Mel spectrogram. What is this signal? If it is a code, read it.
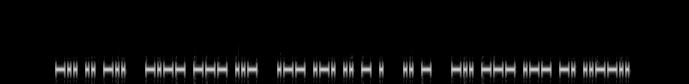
Morse code, heard as a keyed tone, about 40 wpm, 700 Hz. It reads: DID YOU WRITE IT DOWN?
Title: Sentences from Top 1000 Words - Review Part 1 - 40wpm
